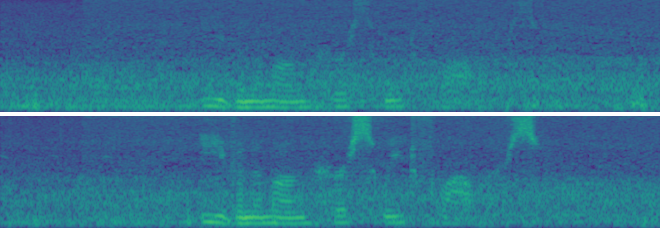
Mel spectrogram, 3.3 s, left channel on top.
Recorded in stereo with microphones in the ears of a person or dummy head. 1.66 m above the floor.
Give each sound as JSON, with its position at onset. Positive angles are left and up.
{"t": 1.0, "sound": "a woman speaking", "side_deg": -80}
